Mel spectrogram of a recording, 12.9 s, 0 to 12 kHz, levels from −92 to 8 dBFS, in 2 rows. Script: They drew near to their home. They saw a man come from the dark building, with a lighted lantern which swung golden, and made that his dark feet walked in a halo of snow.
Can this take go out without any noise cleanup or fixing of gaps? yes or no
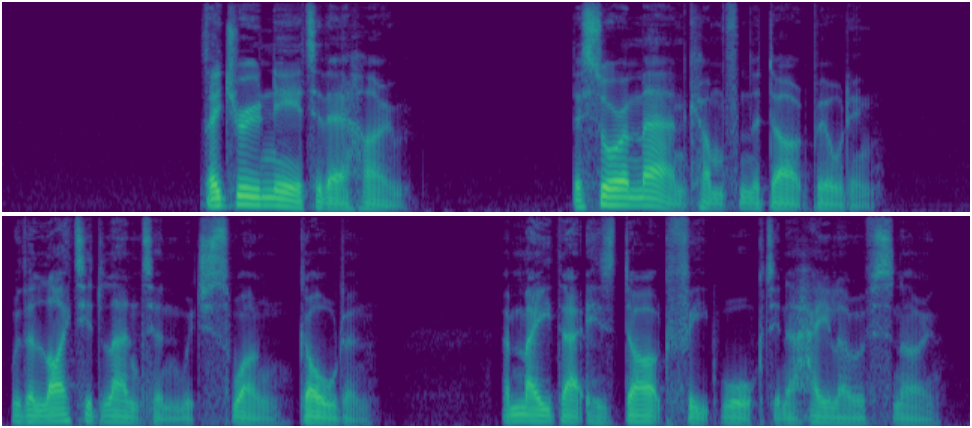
yes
